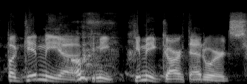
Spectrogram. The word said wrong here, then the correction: Gareth Edwards: for the director. If I'm saying his name right. The guy did Rogue One. – Oh, Gareth. Yeah, Gareth Edwards.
